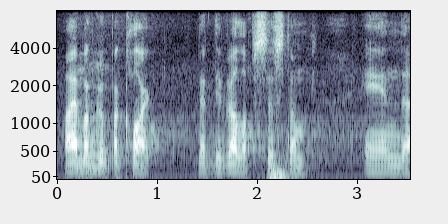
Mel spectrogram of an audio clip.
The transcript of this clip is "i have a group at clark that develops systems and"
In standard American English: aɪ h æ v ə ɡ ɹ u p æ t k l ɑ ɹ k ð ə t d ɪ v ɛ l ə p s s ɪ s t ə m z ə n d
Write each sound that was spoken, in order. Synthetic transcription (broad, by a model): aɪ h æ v ə ɡ ɹ u p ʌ k l ɑ ɹ k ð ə t d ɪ v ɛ l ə p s s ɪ s t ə m ə n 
